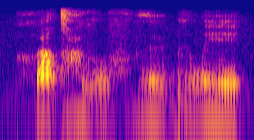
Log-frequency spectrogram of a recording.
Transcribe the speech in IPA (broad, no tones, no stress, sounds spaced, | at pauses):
h u dˤ ṳ v u f ṳ ð ʉ ɓ ɨ w e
